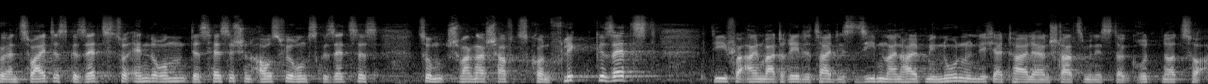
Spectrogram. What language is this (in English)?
German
